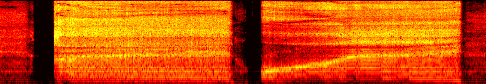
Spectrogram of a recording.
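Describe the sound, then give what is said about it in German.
A voice imitates loud snoring: two long, rasping, throaty bursts separated by a brief pause, the second rising and rattling before cutting off. Loud, no talking. “Äh, wenn ich dann mal so nach so diversen Abenden neben ihm im Bett gelegen habe und gepennt habe, der schnarcht auch so.”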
